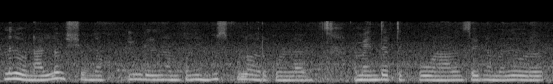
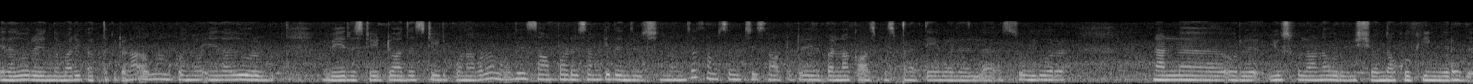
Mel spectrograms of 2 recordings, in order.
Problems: none marked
